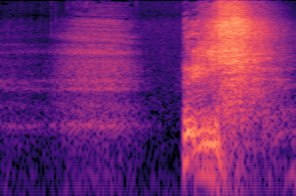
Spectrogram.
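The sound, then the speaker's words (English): A single human sneeze: a soft, breathy intake builds briefly, then a sudden loud burst that trails off, with no talking. “sorry. I moved away from the microphone. If that sneeze just went right into your ear, I apologize.”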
